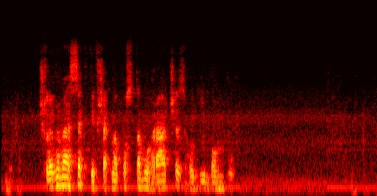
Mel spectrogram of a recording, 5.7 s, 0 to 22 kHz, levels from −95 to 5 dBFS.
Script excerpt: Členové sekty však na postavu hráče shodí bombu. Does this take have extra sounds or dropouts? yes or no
no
